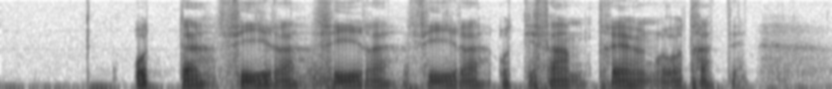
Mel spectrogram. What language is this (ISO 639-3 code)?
nor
